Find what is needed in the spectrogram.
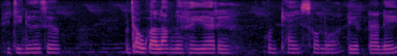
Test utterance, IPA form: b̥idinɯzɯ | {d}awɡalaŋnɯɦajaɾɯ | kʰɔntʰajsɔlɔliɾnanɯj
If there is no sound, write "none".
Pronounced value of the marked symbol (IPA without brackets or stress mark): d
